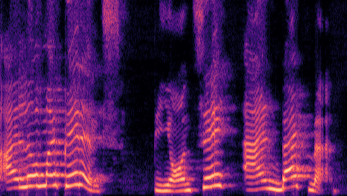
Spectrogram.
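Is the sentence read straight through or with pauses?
with pauses. The sentence has pauses separating each listed item. Three separate things are loved. The speaker calls it right. "With punctuation"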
